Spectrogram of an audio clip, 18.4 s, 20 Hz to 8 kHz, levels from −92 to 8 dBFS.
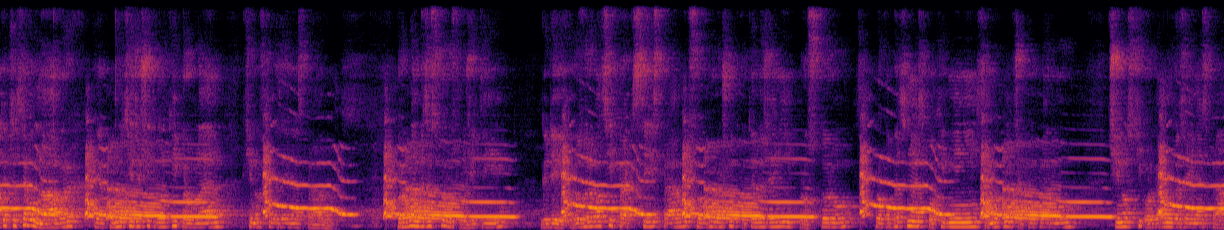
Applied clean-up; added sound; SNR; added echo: none; Dog; -5 dB; reverberation time 0.7 s.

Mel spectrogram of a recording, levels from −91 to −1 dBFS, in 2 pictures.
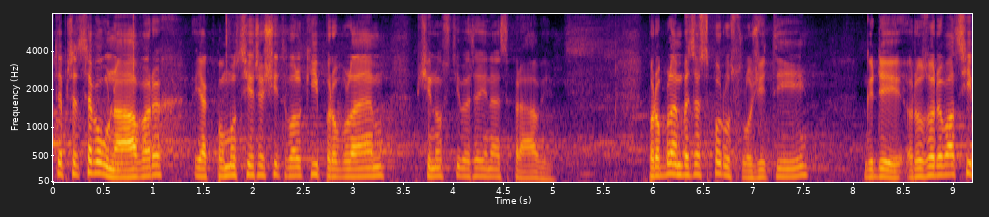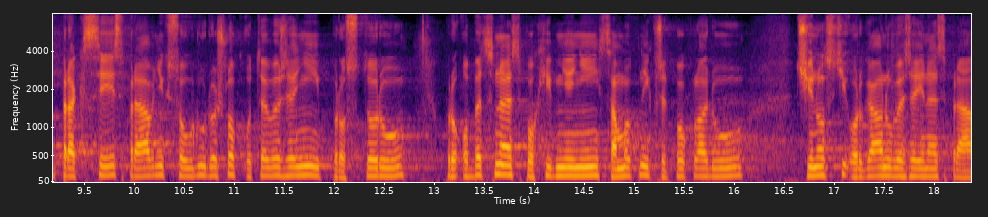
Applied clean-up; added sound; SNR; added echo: none; none; none; none.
